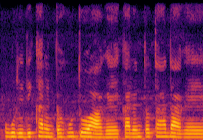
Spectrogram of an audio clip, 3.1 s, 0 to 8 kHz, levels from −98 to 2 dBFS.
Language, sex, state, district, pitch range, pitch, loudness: Chakma, female, Tripura, Dhalai, 195-220 Hz, 210 Hz, -17 LUFS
